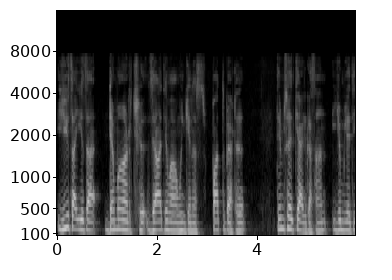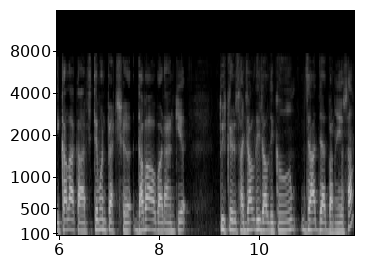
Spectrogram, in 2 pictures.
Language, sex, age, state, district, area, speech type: Kashmiri, male, 45-60, Jammu and Kashmir, Srinagar, urban, spontaneous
